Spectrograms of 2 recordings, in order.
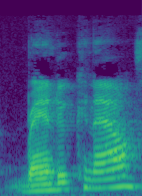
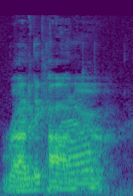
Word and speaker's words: Raducanu: Open, 18-year-old Emma Raducanu, is that how you pronounce that? – Raducanu.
